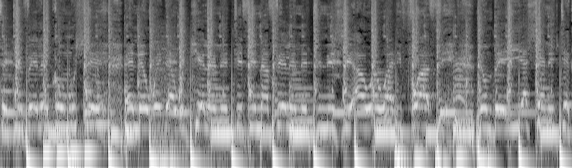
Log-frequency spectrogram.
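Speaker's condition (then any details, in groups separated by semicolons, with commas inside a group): No condition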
